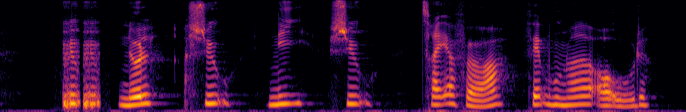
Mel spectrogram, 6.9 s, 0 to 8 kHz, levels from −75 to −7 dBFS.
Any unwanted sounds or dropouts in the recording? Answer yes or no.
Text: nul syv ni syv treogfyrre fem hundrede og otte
yes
